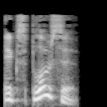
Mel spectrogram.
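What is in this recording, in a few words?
"explosive", English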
